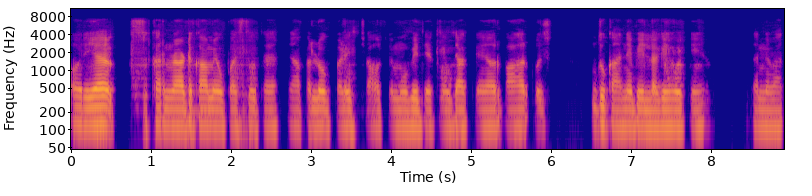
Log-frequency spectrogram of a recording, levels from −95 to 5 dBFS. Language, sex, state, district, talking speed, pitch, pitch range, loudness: Hindi, male, Uttar Pradesh, Gorakhpur, 170 wpm, 110 Hz, 110-115 Hz, -27 LUFS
